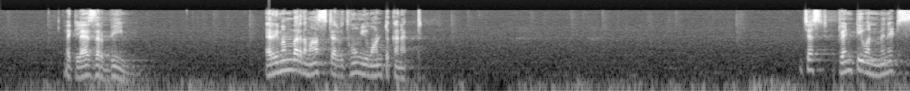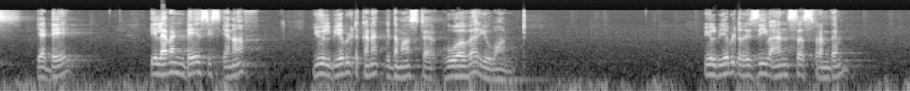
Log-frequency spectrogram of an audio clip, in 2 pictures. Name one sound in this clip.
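A man speaks calmly into a microphone, in phrases with pauses.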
